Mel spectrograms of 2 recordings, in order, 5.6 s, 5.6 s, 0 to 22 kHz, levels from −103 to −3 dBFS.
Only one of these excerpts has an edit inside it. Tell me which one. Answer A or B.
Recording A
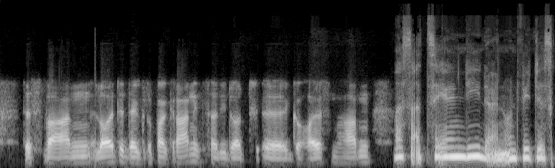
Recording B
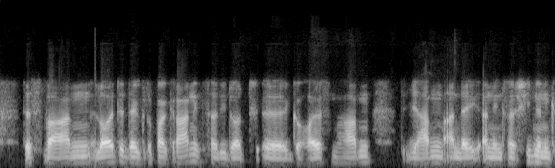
A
